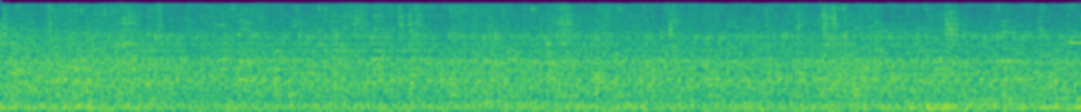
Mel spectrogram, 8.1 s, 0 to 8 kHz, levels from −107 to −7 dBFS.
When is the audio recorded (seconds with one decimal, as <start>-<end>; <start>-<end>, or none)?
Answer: 0.0-2.2; 5.9-8.1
